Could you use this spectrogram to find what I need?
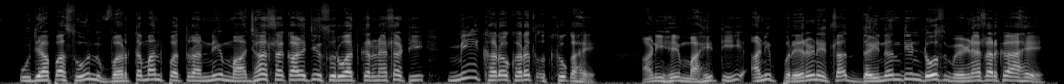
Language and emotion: Marathi, happy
